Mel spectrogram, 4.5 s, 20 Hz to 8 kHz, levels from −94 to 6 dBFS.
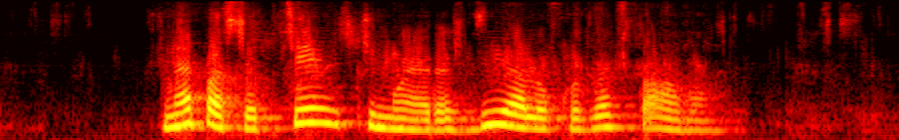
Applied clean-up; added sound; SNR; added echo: neural separator model SepFormer DNS4.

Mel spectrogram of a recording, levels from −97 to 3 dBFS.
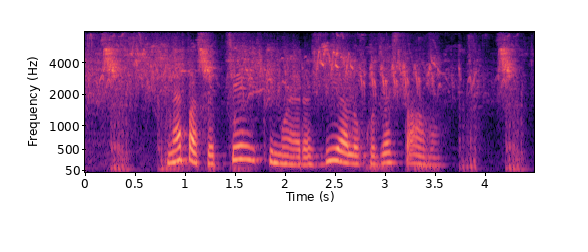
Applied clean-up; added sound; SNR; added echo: neural mask model RNNoise.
